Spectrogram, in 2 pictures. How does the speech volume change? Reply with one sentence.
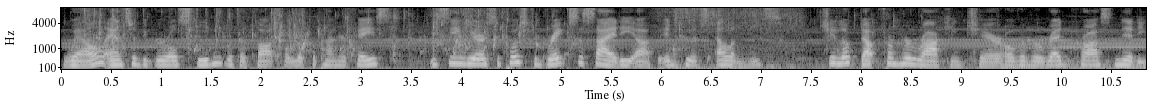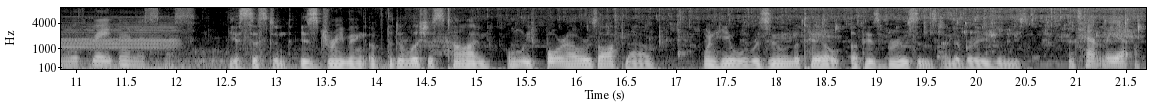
The volume of the speech stays about the same.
